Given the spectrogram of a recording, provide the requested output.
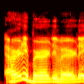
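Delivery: sing-song mock Swedish Chef gibberish; mock Swedish Chef accent. Joining in the Swedish Chef bit, mock Swedish Chef accent. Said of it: "the Muppets chef accent".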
